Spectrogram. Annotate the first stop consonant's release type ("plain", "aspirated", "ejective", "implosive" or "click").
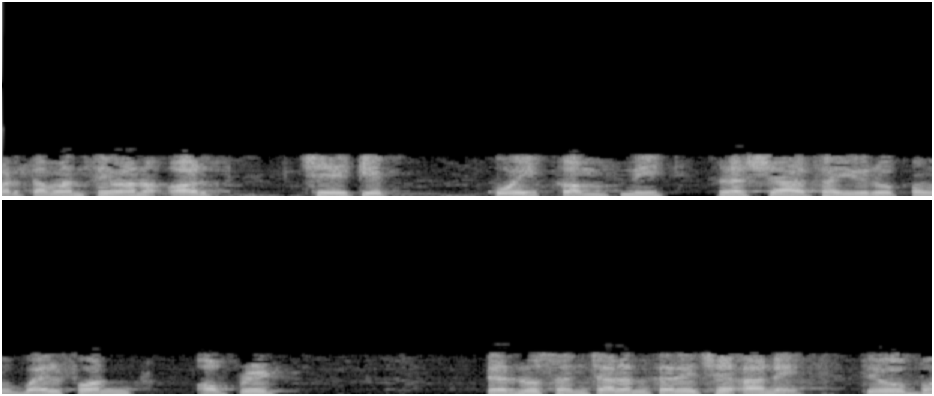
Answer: plain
